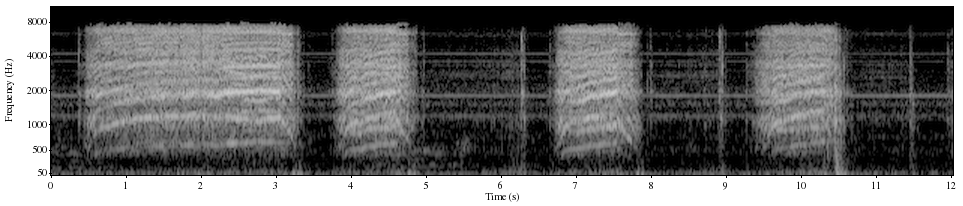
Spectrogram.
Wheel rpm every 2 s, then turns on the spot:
80, 140, 50, 50, 30, 40.
4-8 10-12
